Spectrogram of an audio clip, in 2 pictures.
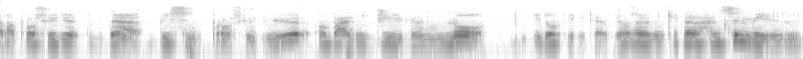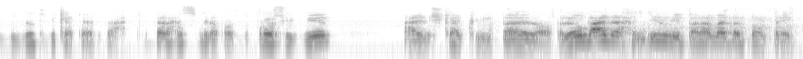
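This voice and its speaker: A man's voice: on the high side, creaky, breathy edge, dull audio. A man teaching a programming review lesson, mixing French terms into his speech.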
